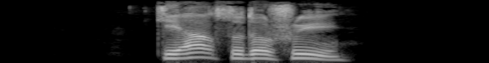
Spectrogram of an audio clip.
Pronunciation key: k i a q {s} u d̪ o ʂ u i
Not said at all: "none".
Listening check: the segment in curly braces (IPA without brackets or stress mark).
s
